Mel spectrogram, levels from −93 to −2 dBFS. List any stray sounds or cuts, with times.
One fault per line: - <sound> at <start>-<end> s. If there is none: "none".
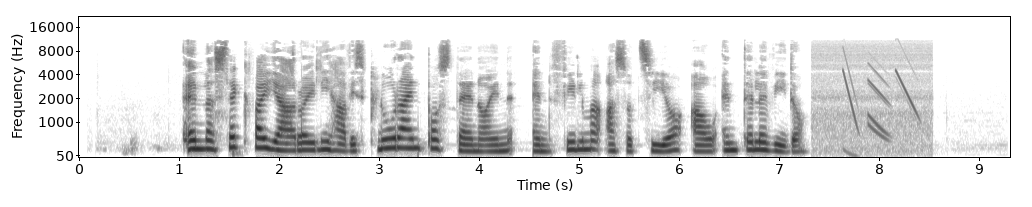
- chirp at 7.6-8.4 s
